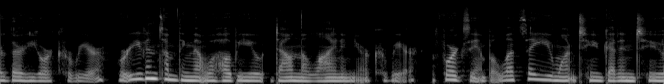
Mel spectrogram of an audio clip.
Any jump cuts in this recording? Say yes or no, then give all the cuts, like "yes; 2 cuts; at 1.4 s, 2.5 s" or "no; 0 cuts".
no; 0 cuts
